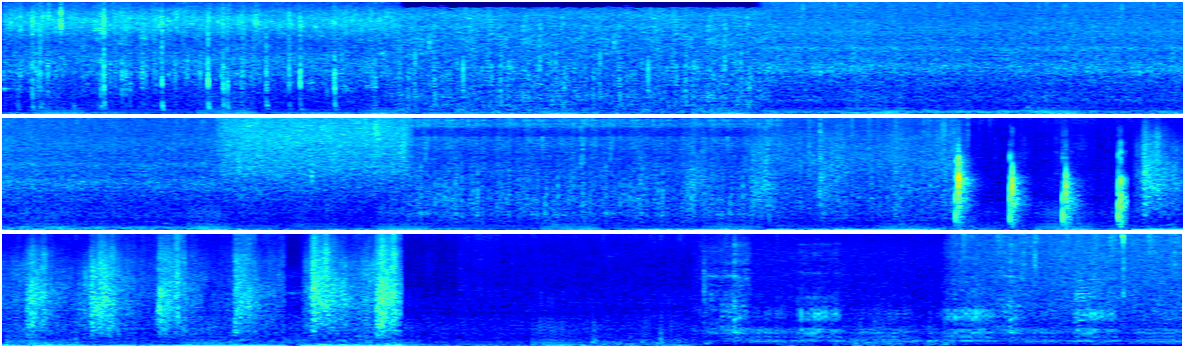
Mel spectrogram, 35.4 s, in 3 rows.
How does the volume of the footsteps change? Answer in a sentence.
The volume of the footsteps goes up, then down.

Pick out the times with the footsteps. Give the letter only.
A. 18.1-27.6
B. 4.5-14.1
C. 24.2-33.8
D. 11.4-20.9
A.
